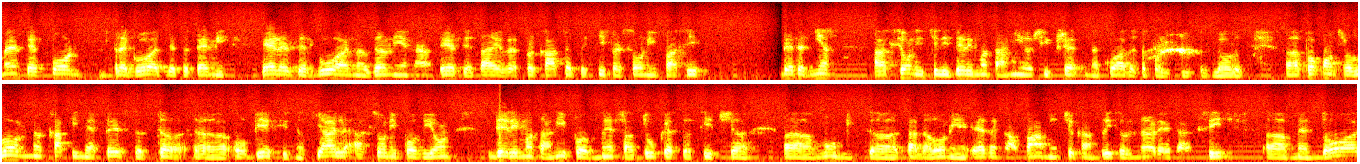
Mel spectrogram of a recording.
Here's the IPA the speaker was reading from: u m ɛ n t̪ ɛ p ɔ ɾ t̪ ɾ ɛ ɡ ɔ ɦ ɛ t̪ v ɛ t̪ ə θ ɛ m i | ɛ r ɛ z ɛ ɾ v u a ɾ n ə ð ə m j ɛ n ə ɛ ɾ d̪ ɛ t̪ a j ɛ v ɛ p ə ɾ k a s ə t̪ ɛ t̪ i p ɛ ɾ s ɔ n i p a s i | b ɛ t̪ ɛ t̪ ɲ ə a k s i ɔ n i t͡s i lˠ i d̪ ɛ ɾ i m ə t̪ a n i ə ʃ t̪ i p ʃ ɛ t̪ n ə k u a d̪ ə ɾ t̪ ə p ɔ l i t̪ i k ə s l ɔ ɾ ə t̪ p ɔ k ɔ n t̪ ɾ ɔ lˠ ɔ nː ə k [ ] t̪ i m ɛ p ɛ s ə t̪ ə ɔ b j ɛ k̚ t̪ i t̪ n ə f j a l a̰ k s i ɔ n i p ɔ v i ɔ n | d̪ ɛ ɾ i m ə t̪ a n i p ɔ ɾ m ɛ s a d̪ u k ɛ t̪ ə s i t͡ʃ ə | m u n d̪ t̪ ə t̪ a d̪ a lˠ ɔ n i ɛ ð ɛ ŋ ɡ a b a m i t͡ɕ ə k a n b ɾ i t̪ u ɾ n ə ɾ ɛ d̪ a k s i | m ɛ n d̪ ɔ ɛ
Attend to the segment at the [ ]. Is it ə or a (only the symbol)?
a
